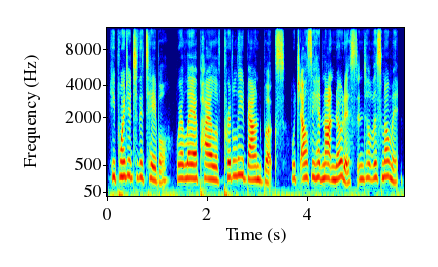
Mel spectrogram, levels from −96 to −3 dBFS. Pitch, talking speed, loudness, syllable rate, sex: 250 Hz, 210 wpm, -17 LUFS, 5.5 syllables/s, female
